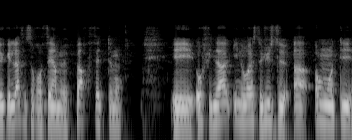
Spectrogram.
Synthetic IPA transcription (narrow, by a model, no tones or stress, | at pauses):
ekəlasasəʁəfɛʁmpaʁfɛt̪mɑ̃ | eofinalilnuʁɛst̪ʒyst̪aɔɡmɑ̃t̪e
